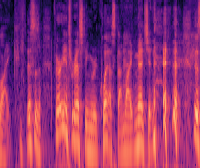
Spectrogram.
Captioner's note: laugh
